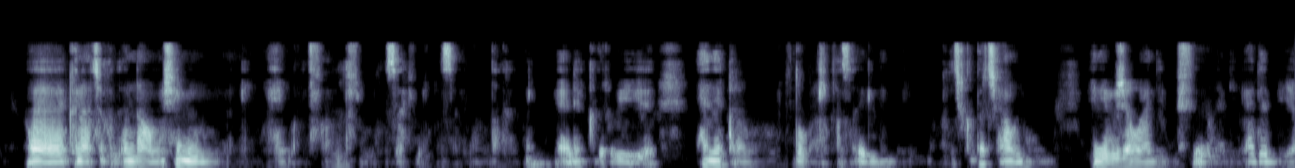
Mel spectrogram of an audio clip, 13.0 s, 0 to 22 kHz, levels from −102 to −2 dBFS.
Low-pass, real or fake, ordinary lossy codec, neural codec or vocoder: 7.2 kHz; fake; none; vocoder, 44.1 kHz, 80 mel bands, Vocos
